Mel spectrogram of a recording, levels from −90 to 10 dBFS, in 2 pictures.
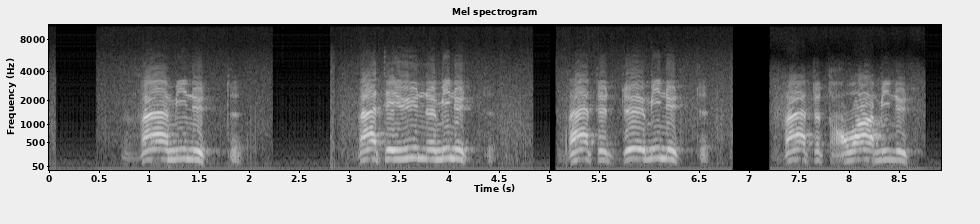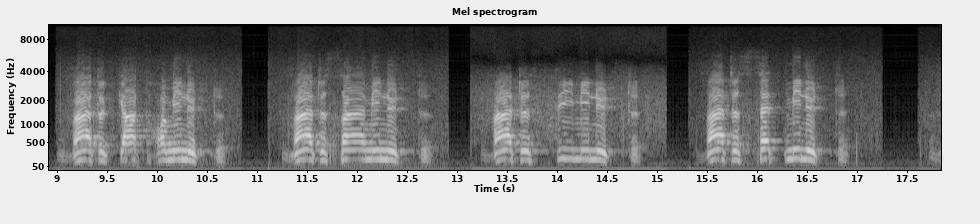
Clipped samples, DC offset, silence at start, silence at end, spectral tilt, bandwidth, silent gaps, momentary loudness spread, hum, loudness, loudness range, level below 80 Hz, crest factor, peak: under 0.1%; 0.4%; 0 s; 0 s; -7 dB/octave; 11 kHz; 5.01-5.08 s, 6.84-7.21 s; 18 LU; none; -15 LUFS; 3 LU; -56 dBFS; 16 dB; 0 dBFS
